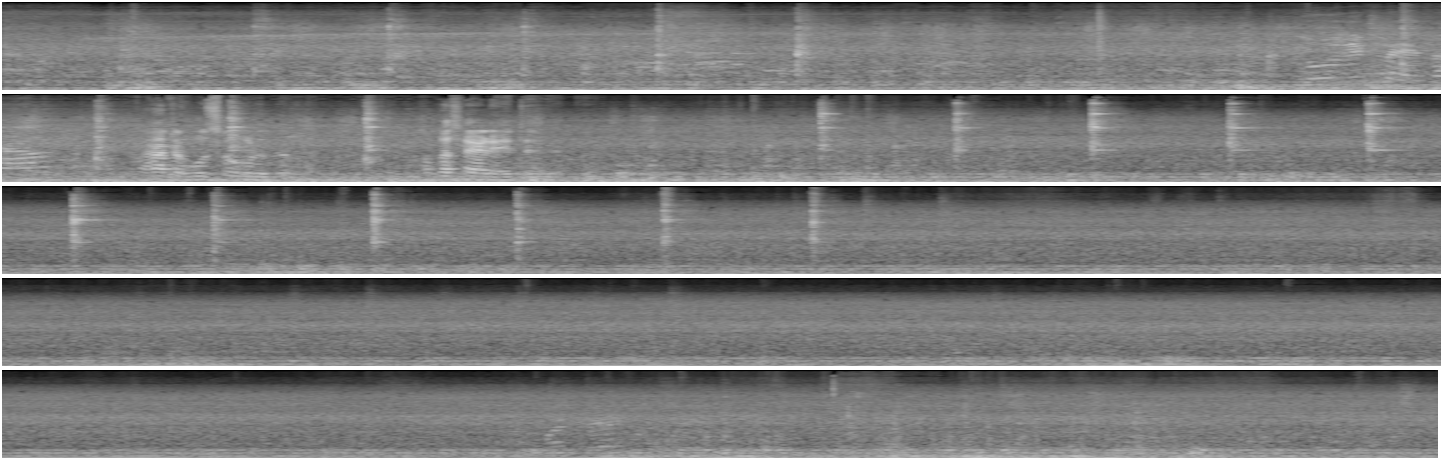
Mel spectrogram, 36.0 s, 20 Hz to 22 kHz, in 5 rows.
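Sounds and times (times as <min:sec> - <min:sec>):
car road and engine rumble: 0:00.0 - 0:35.9.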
